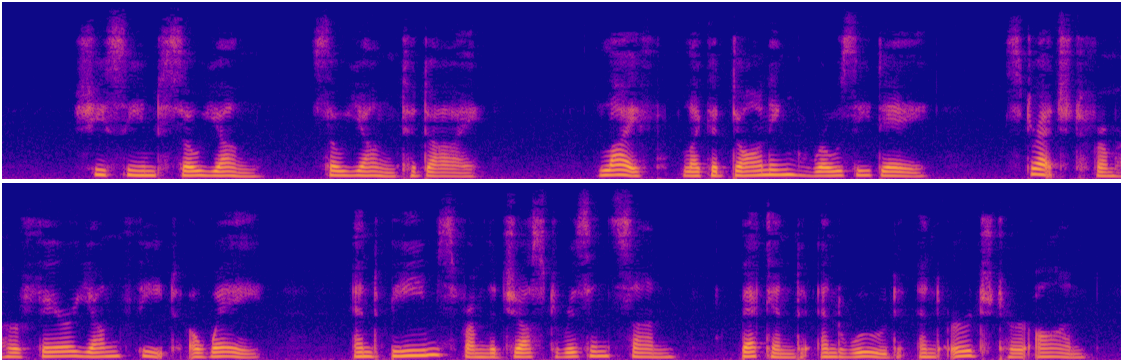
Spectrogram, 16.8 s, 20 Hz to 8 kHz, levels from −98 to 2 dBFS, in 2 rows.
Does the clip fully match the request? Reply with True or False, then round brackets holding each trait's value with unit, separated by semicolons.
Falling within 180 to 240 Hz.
True (185 Hz)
